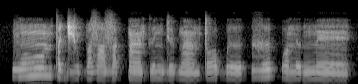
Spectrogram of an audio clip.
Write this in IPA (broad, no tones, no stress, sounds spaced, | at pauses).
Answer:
v õː m tˤ ʊ d͡ʑ ʊ b ə zˤ a zˤ ə k͡p ã k ø n d ø b ãː m t ɔ ɓ ə | ɣ əː ɡ͡b ɔ n əː ŋ͡m ɛ̃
